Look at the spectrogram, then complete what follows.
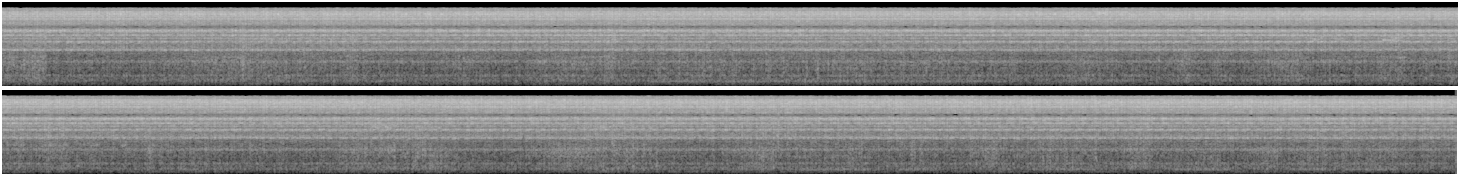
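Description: Drill press motor running steadily with a high whine while its bit cuts a ring of small holes through sheet metal.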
